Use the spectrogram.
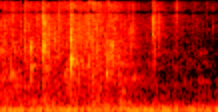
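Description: A bucket drops into the water of a well, giving a few soft splashes and sloshing sounds followed by fading ripples, quiet and somewhat distant.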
